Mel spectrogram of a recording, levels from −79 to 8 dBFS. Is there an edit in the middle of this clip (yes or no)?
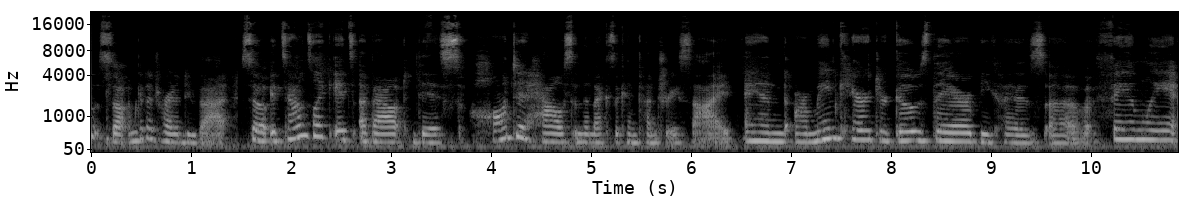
no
